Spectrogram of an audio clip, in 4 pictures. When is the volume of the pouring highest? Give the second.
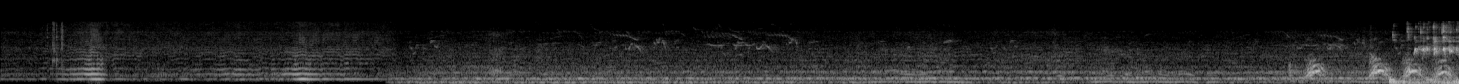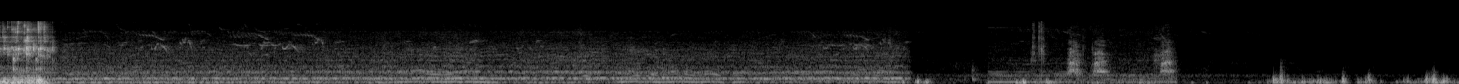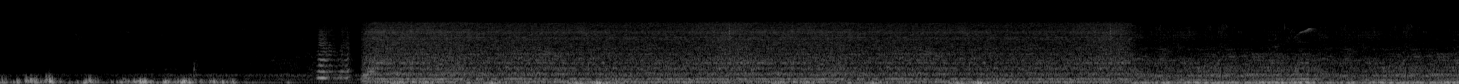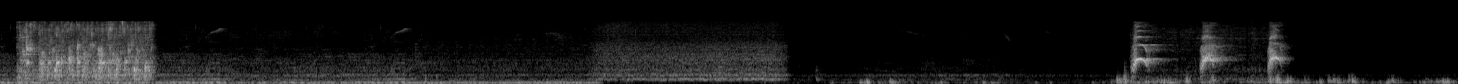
15 s.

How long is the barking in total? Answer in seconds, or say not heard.
5 s.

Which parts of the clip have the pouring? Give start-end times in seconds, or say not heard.
13.8-15.2, 43.9-45.3.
